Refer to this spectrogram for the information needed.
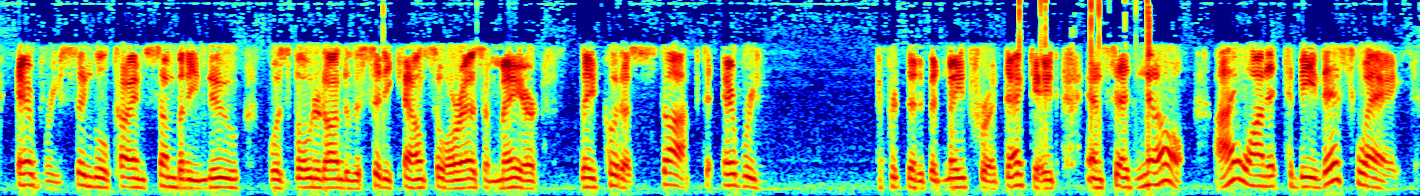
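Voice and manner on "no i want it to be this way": derisive imitated voice. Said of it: "Is that your Kamala voice?".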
